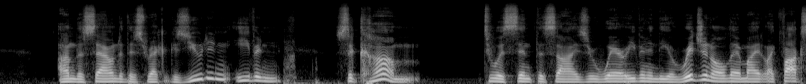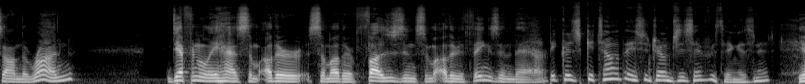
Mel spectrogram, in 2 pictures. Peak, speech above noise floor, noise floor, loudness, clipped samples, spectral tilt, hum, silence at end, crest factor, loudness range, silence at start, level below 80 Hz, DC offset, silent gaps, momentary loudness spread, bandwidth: 0 dBFS; 41 dB; -60 dBFS; -20 LUFS; under 0.1%; -6 dB/octave; none; 0 s; 20 dB; 5 LU; 0.6 s; -46 dBFS; under 0.1%; none; 9 LU; 17.5 kHz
